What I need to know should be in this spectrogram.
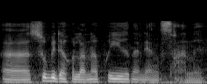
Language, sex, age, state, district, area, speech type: Bodo, male, 30-45, Assam, Udalguri, rural, spontaneous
